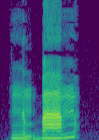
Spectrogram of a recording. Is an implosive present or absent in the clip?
present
